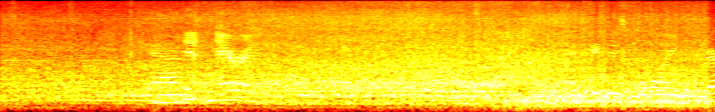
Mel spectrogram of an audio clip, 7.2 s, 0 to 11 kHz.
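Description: A Velit 2000R mini rooftop air conditioner on a Promaster van runs and blows cold air, making a steady broadband whoosh that grows a little louder after the start, with a voice speaking briefly over it.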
